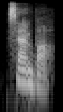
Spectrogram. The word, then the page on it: samba: Indian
